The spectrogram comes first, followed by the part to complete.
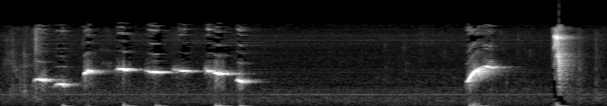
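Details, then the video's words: Mature female African Congo grey parrot, a rescue, whistling indoors: a run of short, level, clear whistled notes in quick succession, a pause, then a rising whistle and a sharp high squeak, over a faint steady hum. "The most Talking African Congo Grey Parrot"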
